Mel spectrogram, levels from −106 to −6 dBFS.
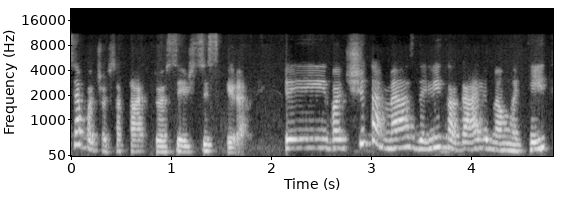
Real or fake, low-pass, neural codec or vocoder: real; 10.8 kHz; none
